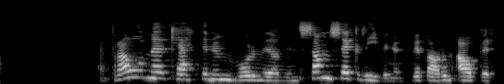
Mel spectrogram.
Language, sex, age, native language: Icelandic, female, 50-59, Icelandic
